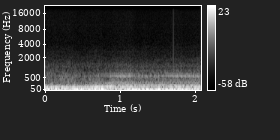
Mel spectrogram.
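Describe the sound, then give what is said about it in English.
A car engine after two downshifts hums steadily at about 3,000 RPM while climbing a rise, a loud, even low drone with steady mid-pitched harmonics and one faint click near the end. “One downshift, two downshifts. There's 3,000 RPM, just kind of holding 3,100.”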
